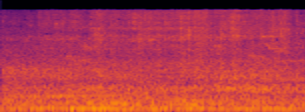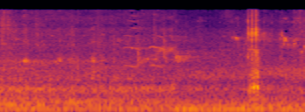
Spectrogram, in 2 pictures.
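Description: Steady low rumble of background traffic, with one short sharp knock about five and a half seconds in.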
